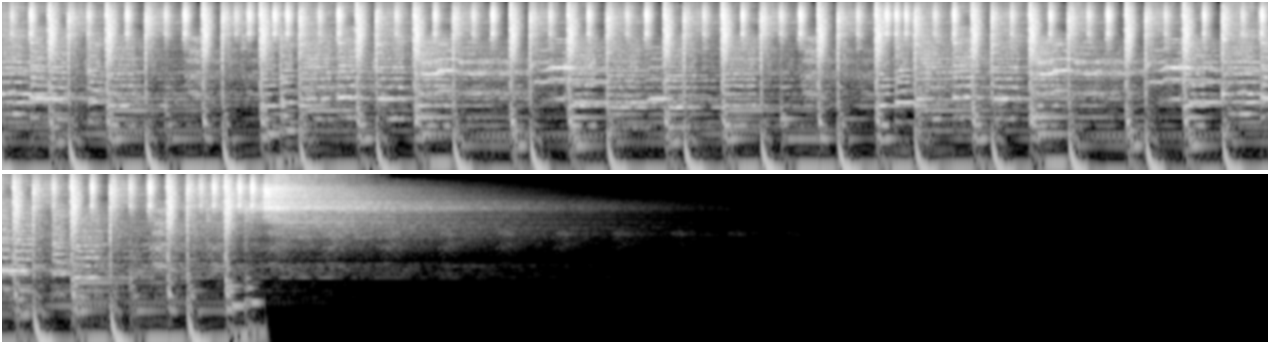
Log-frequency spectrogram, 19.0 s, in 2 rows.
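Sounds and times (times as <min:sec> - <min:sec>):
instrumental music: 0:00.0 - 0:11.5.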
